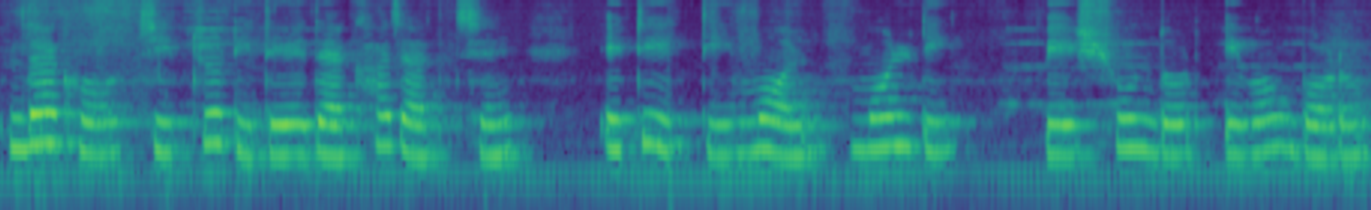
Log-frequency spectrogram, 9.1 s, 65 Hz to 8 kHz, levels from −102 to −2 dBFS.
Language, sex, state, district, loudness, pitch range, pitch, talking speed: Bengali, female, West Bengal, Purulia, -34 LUFS, 230-265 Hz, 240 Hz, 85 wpm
